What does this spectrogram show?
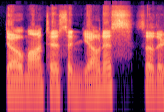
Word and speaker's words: Jonas: joke guy but yeah Jonas Brothers he didn't say right it's the yonas brothers okay you gotta say it like his name yonas Brothers uh 916 is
